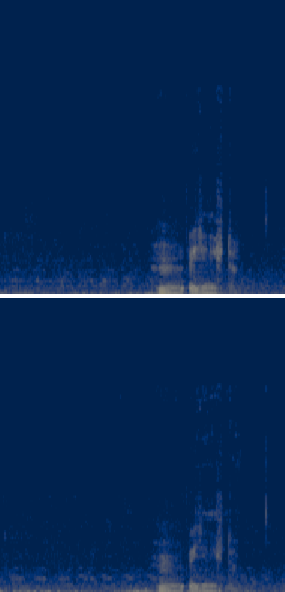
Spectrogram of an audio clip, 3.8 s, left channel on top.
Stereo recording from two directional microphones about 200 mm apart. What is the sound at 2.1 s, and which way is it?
Speech, 5° left (ahead or behind).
